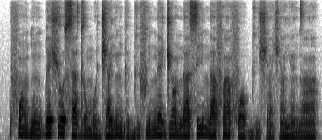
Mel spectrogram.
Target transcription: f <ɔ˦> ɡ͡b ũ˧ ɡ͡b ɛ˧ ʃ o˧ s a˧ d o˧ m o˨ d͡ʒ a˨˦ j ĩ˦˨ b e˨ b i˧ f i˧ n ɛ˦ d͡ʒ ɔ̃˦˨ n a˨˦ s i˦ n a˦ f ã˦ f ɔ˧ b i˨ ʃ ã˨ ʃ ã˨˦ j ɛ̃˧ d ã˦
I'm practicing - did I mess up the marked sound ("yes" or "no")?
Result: yes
